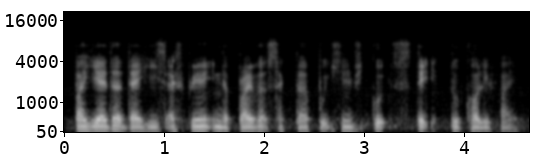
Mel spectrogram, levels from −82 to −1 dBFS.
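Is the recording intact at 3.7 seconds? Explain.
No. A burst of packet loss runs from 3.61 to 3.70 s: consecutive packets failed to arrive in time, so the receiver stretched and faded the preceding sound for about 45 ms, lost roughly 40 ms of the original audio, then resumed with a short stretch of speech skipped.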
